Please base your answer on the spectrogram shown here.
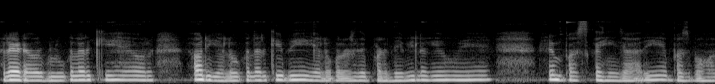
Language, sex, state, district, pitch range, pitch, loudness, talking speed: Hindi, female, Punjab, Fazilka, 180-205 Hz, 200 Hz, -18 LUFS, 235 wpm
